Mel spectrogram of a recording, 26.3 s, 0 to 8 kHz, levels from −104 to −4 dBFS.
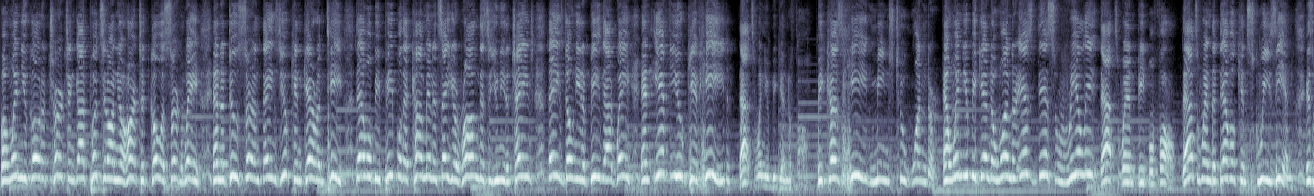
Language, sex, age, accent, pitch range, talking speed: English, male, 40-59, American, 245-300 Hz, 200 wpm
